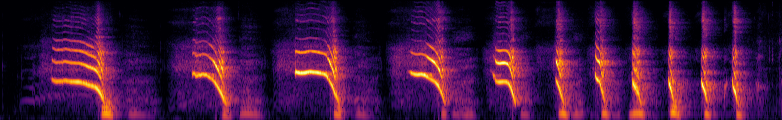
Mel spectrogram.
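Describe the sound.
An elk call blown on a diaphragm reed without a bugle tube, using a technique a hunter describes: about ten loud, squealing notes that slide downward into raspy, heavy inhales, spaced at first, then coming faster and shorter toward the end.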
